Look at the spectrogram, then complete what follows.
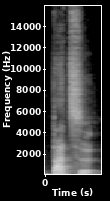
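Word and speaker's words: たつ: And here it's funny because if you stress the first character, tatsu, it means to stand. But if you reverse the stress and you put it on the second one, tatsu, tatsu, it means the dragon.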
